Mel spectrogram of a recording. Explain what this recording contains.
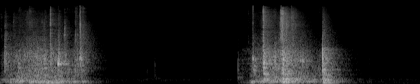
Wooden Drawer open close 2 (of 2)
Wooden desk drawer opening and closing. (2 of 2)
Recorded with a Tascam DR-05 Linear PCM recorder.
